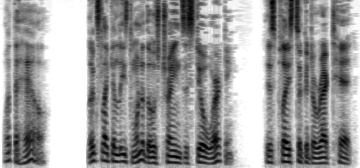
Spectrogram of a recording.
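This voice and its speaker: Earnest militia soldier game companion, lowish voice, folksy plain talk, super dry recording. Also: male voice, normal speed, a little mellow, breathy edge, dry recording. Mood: earnest, wary. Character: earnest, dutiful male militia soldier in a post-apocalyptic wasteland. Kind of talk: video game companion voice lines.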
